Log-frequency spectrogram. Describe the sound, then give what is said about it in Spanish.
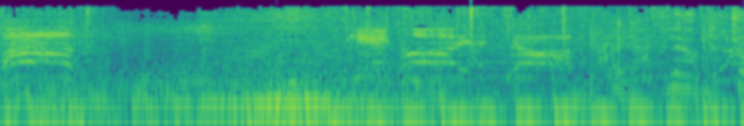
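A man inside a burning cart screams in several harsh, strained bursts, loud, over a continuous low rumbling roar that fills the background throughout. “Pero, para sorpresa de ellos, después que, que, la carreta estaba, estaba ardiendo, sienten gritos.”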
